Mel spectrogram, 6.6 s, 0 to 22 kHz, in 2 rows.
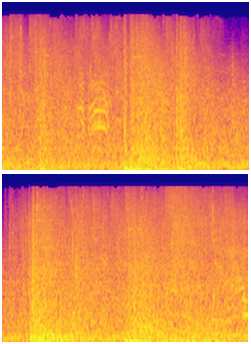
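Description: Sniper rifle fire from Halo 2 on Legendary difficulty, several heavy booming shots spaced a second or so apart, loud and close amid continuous battle noise.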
